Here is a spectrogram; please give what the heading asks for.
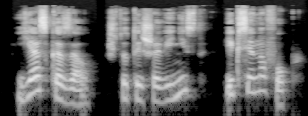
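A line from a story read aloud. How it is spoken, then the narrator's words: Sarcastic. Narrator (Russian): сказал я язвительно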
